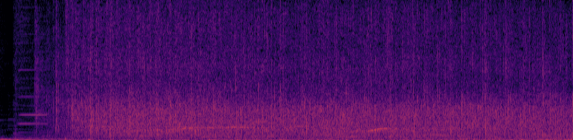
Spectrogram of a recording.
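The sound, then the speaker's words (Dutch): Steady applause from a crowd, a dense wash of clapping that rises quickly after a brief lead-in and holds at a loud, even level throughout. “Applaus, my man.”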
